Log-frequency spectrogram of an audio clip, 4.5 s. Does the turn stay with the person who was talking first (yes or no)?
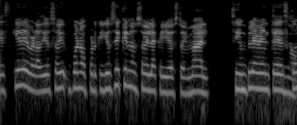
yes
